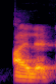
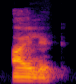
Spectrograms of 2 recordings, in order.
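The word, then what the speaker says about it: islet: ठीक तो जब भी ध्यान रखना है आपको कि आई और एल के बीच में क्या हो एस हो तो वहां पर क्या होगा एस साइलेंट हो जाएगा उसका साउंड नहीं आएगा यहां पर भी आई एस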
